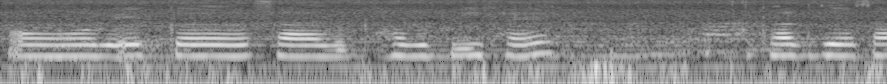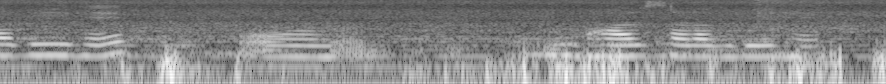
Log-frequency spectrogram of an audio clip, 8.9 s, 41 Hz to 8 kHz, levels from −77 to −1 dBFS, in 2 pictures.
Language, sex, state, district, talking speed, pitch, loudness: Hindi, female, Bihar, Saharsa, 100 wpm, 235 Hz, -19 LUFS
